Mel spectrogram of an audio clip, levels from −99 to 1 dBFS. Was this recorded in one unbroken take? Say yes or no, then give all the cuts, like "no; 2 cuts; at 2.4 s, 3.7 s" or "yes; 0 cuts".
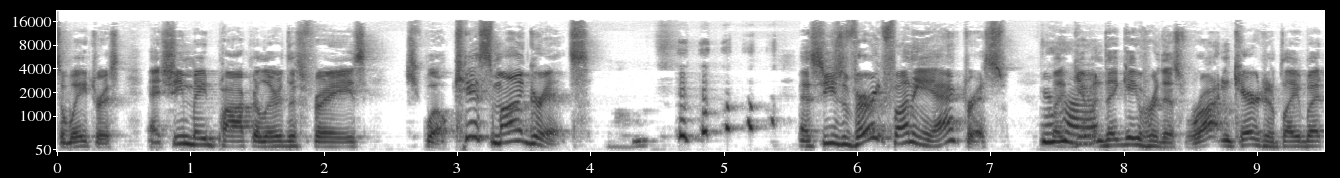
yes; 0 cuts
